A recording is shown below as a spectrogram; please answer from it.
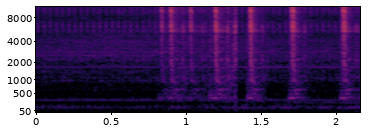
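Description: Faint low hum, then from about a second in a run of sharp clicks, roughly four to five a second.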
